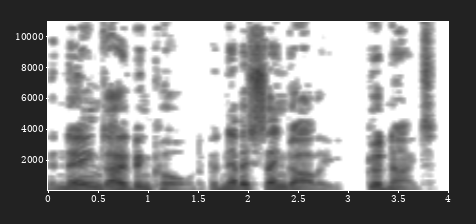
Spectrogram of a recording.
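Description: A self-assured theatre director in a radio play. He is frank and brusque, with very lively pitch in a dry, close sound. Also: unhurried, breathy edge, no echo, full character voice. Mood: frank, guarded. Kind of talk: radio drama acting.

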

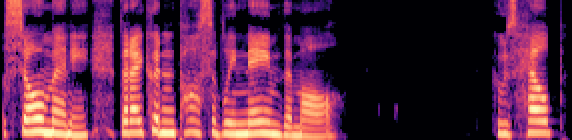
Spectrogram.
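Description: A woman playing a poised young stage actress who speaks with formal, sweetly humble gratitude and deliberate pauses in an audio drama. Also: sits high, no echo, clean studio sound. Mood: grateful. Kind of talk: theatrical award acceptance speech in audio drama.

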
